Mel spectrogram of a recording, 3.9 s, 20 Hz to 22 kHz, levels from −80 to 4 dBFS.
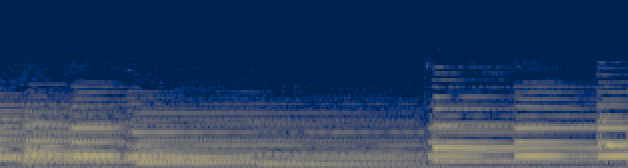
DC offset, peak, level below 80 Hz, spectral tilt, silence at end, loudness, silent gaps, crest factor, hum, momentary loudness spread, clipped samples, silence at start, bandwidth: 0.5%; -14 dBFS; -46 dBFS; -9.5 dB/octave; 0 s; -28 LUFS; none; 14 dB; none; 10 LU; under 0.1%; 0 s; 7.4 kHz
